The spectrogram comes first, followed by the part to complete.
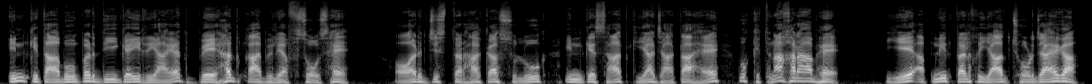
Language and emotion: Urdu, disgusted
